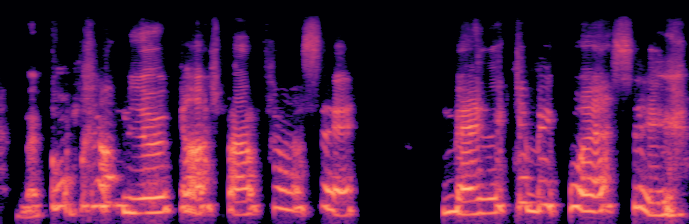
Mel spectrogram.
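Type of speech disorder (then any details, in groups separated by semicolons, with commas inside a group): Mild dysarthria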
